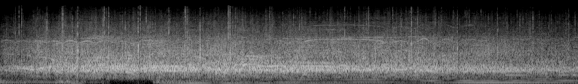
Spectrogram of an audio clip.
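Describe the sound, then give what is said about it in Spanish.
Loud, sustained audience applause, an ovation for Fernando Adrián, winner of a contest broadcast by Telemadrid: a dense steady roar of many hands clapping for several seconds, with crowd voices and cheers mixed in and no pause in the ovation. “Aunque sí ha sido un éxito el certamen, retransmitido por Telemadrid con un ganador redescubierto, Fernando Adrián, que recoja también esta ovación desde Onda Rueda.”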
